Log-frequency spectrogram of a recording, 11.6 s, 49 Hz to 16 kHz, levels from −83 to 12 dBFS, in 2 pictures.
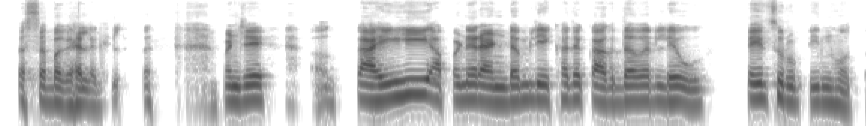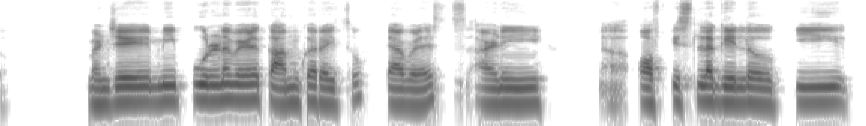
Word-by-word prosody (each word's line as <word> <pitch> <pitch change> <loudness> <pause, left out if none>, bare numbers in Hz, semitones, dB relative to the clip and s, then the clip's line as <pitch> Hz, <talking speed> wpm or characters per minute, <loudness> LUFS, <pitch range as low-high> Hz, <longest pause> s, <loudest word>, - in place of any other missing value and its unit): तसं 155 - -3
बघायला 135 -2 +1
गेलं 120 - -15 0.2
तर. - - -10 0.5
म्हणजे 160 +1 +3 0.6
काहीही 180 +6 +6
आपण 170 0 -2
रँडमली 160 0 +5
एखाद्या 170 +1 -1
कागदावर 155 +1 +1
लिहु 155 -3 -1 0.3
तेच 175 +1 +2
रुटीन 150 -2 -4
होतं. 125 -4 -9 0.6
म्हणजे 150 +2 +2
मी 160 +1 -1
पूर्ण 170 -1 +1
वेळ 170 0 +3
काम 145 -1 0
करायचो 145 +1 -5 0.2
त्यावेळेस 140 +6 -5
आणि 140 0 -3 0.7
ऑफिसला 150 +2 -1
गेलं, 145 -1 0
की 145 +2 -4
150 Hz, 130 wpm, -24 LUFS, 140-165 Hz, 0.7 s, काहीही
